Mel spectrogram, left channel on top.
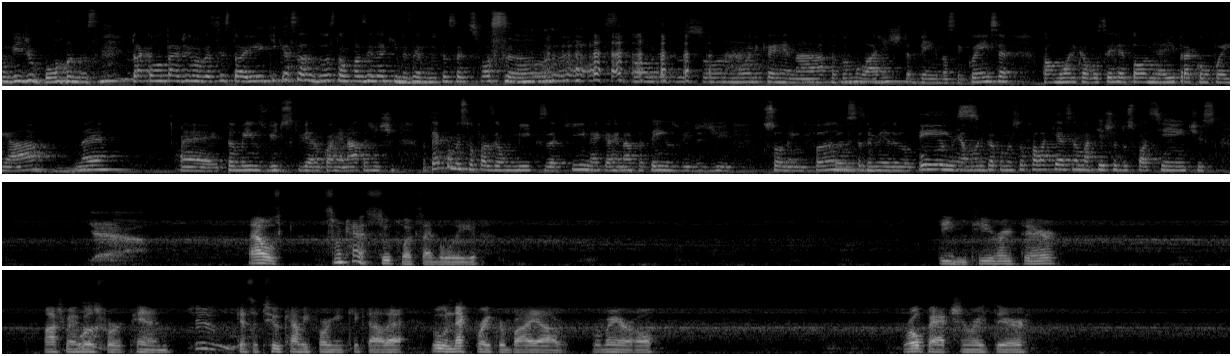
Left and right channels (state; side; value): different; both; correlation 0.00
